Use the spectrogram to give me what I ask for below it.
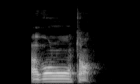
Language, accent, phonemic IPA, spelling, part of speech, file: French, France, /a.vɑ̃ lɔ̃.tɑ̃/, avant longtemps, adverb, LL-Q150 (fra)-avant longtemps.wav
- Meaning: before long, soon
